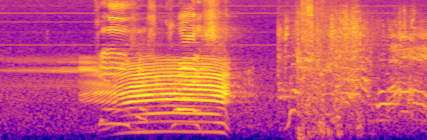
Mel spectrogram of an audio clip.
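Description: A cow mooing: one long, loud moo beginning about a second in and lasting just over a second.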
